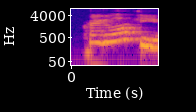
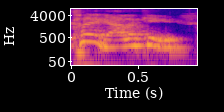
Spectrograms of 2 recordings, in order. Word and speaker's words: Craigellachie: So one of the owners at Whiskey Nailment, he called it Craigellachie for many, many years until he went there, and they're like, what you call it? And he's like, oh, Craig Lucky. And they're like, it's Craig Alucky. And he was like, oh, shit. I've been saying it wrong for years.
